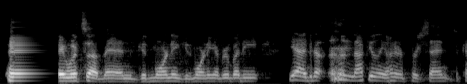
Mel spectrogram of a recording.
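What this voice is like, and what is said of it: Hoarse, fading voice. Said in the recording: “losing my voice a little bit. I think I'm getting sick”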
